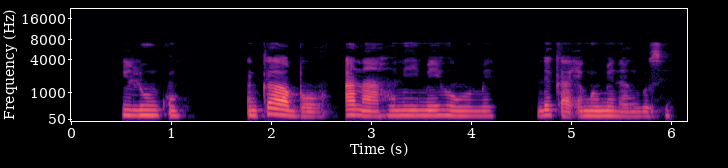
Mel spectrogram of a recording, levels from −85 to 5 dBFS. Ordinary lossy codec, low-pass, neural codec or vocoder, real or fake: none; 7.2 kHz; codec, 16 kHz in and 24 kHz out, 2.2 kbps, FireRedTTS-2 codec; fake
